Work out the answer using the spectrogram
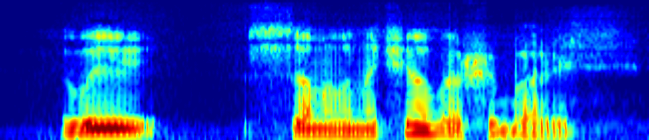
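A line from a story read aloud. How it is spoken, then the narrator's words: Gentle, dragon. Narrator (Russian): мягко сказал дракон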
